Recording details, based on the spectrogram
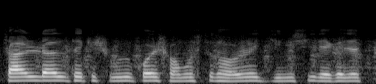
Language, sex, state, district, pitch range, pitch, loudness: Bengali, male, West Bengal, Cooch Behar, 160-175 Hz, 170 Hz, -19 LUFS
